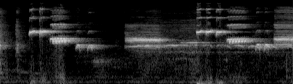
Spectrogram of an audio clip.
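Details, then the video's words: Asian pied starling, tame and singing freely: clear whistled notes stepping down in pitch, a short pause, then a long sustained whistle breaking into varied squeaky phrases. "Burung Jalak Suren Gacor dan Jinak"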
